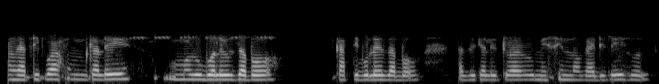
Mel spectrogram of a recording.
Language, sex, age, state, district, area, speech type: Assamese, female, 18-30, Assam, Biswanath, rural, conversation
